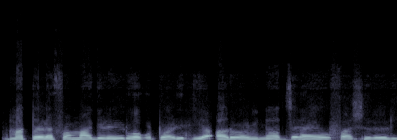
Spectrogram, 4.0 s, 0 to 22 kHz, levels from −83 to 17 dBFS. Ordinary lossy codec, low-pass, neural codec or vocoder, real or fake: Opus, 24 kbps; 19.8 kHz; codec, 44.1 kHz, 2.6 kbps, DAC; fake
